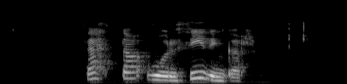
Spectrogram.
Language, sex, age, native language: Icelandic, female, 30-39, Icelandic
